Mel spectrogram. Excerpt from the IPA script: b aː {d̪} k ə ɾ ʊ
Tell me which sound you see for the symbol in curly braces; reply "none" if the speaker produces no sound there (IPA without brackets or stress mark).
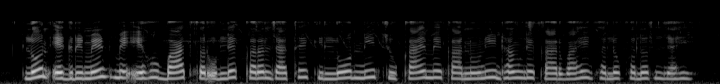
t̪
